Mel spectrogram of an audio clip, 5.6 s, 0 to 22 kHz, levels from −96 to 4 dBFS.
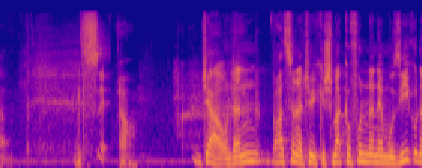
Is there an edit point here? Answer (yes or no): yes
